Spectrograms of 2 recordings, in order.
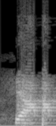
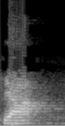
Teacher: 加上后加字之后，应该读的元音长一点 · Shown in: second take · Term: 延长音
